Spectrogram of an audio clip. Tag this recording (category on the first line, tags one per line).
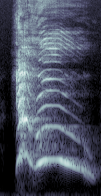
Sound effects > Human sounds and actions
excited
human
male
man
yell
